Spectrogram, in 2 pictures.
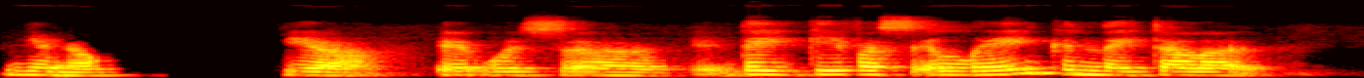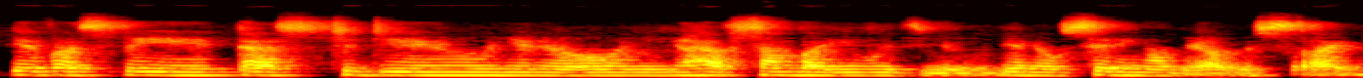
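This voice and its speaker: Amid audible room echo, a woman talks at a moderate pace and fairly low pitch with fairly even intonation. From Lebanon. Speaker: medical device clinical research executive. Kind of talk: interview. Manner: halting.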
